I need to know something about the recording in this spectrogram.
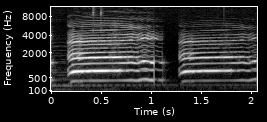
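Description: A single sung vocal note repeating about every 1.2 seconds as delay echoes, each a little quieter than the last, heard on its own without the rest of the mix. The echoes come from a half-note delay (FabFilter Timeless) on the vocal track.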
